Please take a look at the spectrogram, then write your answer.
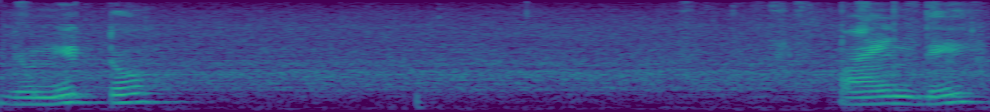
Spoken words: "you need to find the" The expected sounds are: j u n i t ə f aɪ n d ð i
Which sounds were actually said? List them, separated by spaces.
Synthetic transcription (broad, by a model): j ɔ n i t ə p aɪ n d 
